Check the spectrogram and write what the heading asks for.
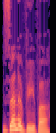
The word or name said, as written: zenevieva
